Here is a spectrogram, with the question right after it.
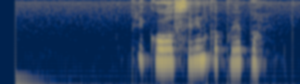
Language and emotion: Russian, sad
